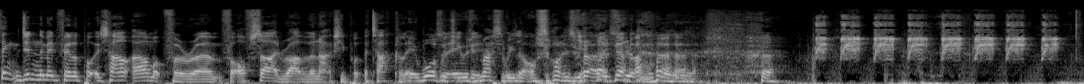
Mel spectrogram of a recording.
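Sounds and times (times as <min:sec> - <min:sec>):
speech: 0:00.0 - 0:09.2
laughter: 0:05.7 - 0:07.9
duck quacking: 0:08.2 - 0:10.7.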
